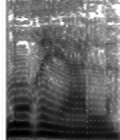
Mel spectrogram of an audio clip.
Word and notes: Montréal: francais

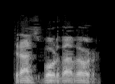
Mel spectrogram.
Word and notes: transbordador: espagnol

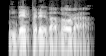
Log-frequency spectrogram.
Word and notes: depredador: espagnol

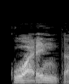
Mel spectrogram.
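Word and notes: cuarenta: español

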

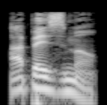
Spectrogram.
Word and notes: apaisement: francais

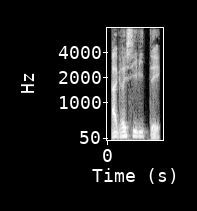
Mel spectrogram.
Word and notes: agressivité: French

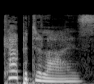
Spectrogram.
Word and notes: capitalize: anglais

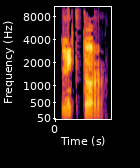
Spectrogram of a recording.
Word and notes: lector: Spanish

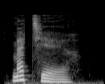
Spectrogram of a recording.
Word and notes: matière: francais

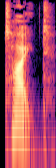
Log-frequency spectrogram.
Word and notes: tight: anglais

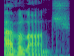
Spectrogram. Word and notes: avalanche: anglais

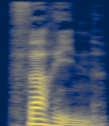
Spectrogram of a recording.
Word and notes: farine: francais

